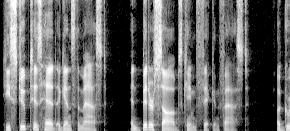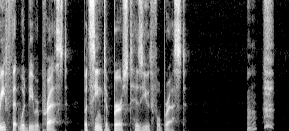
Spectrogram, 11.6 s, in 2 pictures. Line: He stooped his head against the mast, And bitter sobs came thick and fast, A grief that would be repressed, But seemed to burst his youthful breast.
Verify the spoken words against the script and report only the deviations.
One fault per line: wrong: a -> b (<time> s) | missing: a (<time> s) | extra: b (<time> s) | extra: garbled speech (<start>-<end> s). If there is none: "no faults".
no faults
